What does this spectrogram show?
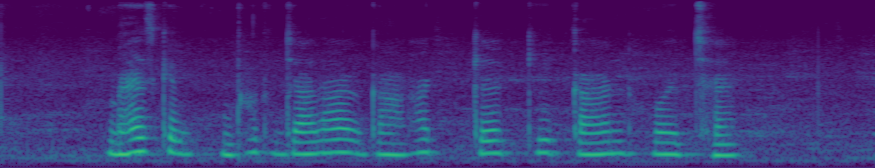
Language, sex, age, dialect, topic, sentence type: Maithili, male, 18-24, Angika, agriculture, question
